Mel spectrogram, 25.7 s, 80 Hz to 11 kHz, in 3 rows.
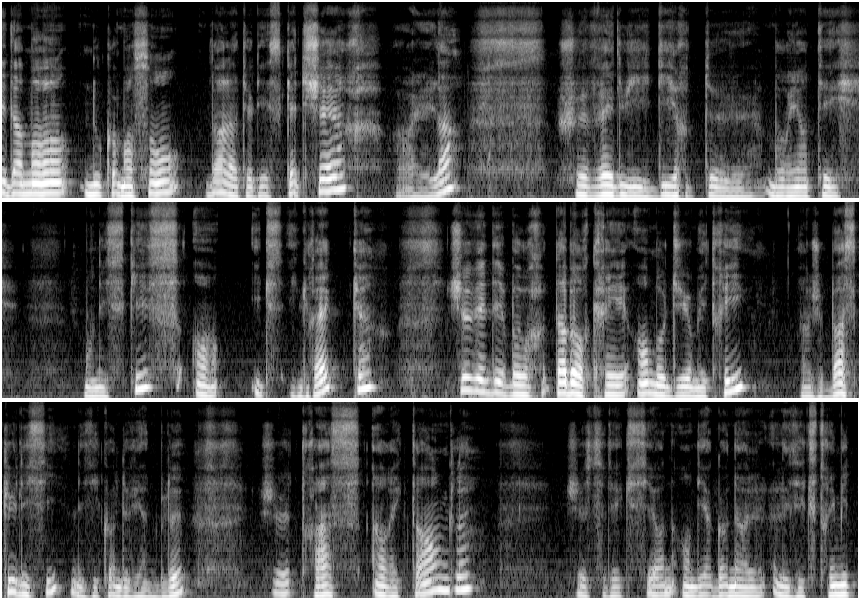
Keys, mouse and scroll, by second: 3.5 click, 9.4 click, 11.6 click, 16.7 click, 18.4 click, 19.5 click, 20.6 click, 21.2 right click, 23.1 click, 24.6 click.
